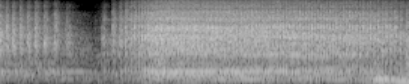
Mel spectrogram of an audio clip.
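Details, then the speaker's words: Washing machine drum turned by hand with no mechanical play: harsh, hissy grinding rasp instead of a quiet spin. Not normal; the noise comes from the drive motor. "Ese ruido no es normal. Sí, en este caso el ruido viene del motor."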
